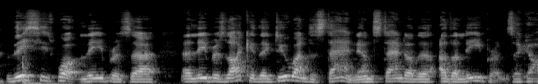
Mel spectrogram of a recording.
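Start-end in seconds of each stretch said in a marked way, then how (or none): none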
